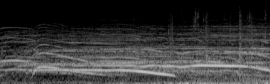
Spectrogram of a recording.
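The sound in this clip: Crowd cheering at a noontime workers' rally over complaints against management: several voices give sliding high whoops over a steady murmur, with a few faint claps near the end.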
